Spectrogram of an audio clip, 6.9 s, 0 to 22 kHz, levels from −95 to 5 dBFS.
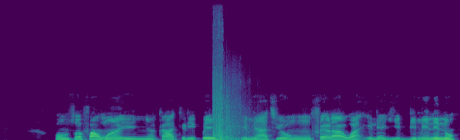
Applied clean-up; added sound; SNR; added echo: none; Gunshot, gunfire; 5 dB; none.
